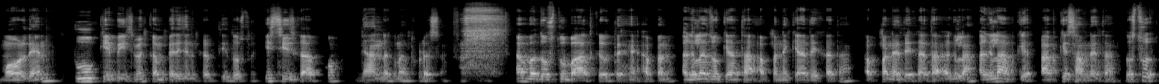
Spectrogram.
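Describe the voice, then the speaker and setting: A man teaching a grammar lesson at a whiteboard, asking questions and answering them himself, with frequent fillers and throat clearing. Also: lowish voice, sharp tone. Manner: fills pauses with a repeated "okay" and "friends"; clears his throat now and then.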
